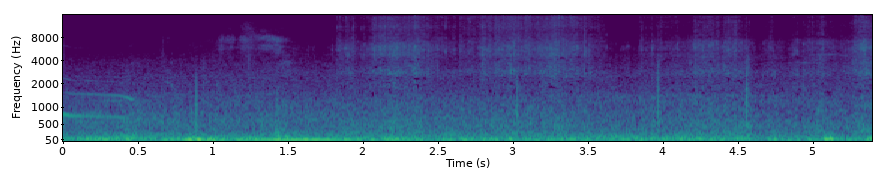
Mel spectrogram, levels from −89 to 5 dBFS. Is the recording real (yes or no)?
yes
